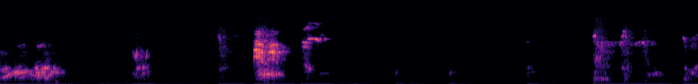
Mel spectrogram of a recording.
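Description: Common Eider giving a low, crooning murmur, then a scatter of short, louder, rougher call notes in irregular bursts over several seconds.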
